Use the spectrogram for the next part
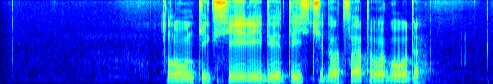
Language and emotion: Russian, sad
